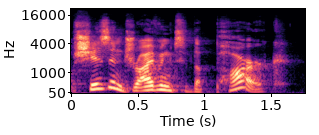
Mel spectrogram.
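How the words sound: The word park carries the main stress. She is driving to some other place. "what if I emphasize the last word, park?"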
